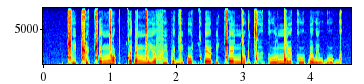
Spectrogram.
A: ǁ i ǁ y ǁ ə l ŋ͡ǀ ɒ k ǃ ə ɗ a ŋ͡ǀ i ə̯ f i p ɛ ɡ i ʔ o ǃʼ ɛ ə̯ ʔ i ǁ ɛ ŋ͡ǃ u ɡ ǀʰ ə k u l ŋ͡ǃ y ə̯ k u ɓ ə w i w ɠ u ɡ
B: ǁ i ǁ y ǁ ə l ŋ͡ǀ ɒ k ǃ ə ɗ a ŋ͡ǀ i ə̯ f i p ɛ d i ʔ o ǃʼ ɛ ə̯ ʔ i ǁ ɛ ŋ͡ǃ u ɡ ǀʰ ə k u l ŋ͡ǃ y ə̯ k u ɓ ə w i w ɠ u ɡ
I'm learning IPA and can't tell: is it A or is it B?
A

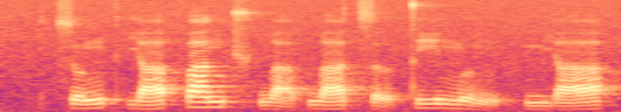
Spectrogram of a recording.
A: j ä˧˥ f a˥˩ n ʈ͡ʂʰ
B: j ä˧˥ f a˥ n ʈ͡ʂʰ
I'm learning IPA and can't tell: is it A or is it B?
B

